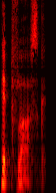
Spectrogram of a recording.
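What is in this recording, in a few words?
"hip flask", British English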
